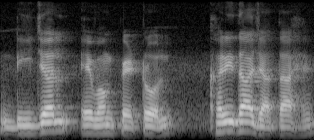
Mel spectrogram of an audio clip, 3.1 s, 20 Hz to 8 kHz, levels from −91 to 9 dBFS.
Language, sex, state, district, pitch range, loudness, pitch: Hindi, male, Uttar Pradesh, Hamirpur, 105-145 Hz, -18 LUFS, 115 Hz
